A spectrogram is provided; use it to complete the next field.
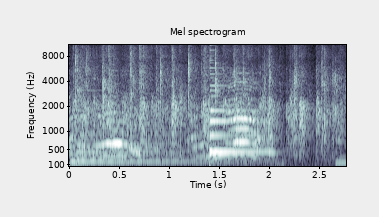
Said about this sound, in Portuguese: E se você crê nisso, dê um glória a Deus, dê uma salva de palmas para o Senhor, amém?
